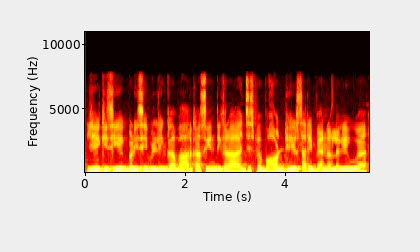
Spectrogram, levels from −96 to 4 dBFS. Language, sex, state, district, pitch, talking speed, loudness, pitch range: Hindi, male, Uttar Pradesh, Lucknow, 135 Hz, 220 wpm, -12 LUFS, 125-140 Hz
